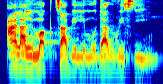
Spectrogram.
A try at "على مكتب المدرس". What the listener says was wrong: It's not alal because there's no lam, alif lam here. هو على مكتب المدرس.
